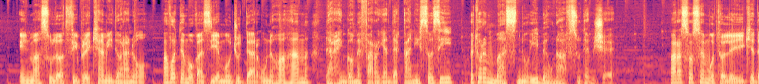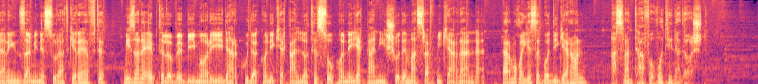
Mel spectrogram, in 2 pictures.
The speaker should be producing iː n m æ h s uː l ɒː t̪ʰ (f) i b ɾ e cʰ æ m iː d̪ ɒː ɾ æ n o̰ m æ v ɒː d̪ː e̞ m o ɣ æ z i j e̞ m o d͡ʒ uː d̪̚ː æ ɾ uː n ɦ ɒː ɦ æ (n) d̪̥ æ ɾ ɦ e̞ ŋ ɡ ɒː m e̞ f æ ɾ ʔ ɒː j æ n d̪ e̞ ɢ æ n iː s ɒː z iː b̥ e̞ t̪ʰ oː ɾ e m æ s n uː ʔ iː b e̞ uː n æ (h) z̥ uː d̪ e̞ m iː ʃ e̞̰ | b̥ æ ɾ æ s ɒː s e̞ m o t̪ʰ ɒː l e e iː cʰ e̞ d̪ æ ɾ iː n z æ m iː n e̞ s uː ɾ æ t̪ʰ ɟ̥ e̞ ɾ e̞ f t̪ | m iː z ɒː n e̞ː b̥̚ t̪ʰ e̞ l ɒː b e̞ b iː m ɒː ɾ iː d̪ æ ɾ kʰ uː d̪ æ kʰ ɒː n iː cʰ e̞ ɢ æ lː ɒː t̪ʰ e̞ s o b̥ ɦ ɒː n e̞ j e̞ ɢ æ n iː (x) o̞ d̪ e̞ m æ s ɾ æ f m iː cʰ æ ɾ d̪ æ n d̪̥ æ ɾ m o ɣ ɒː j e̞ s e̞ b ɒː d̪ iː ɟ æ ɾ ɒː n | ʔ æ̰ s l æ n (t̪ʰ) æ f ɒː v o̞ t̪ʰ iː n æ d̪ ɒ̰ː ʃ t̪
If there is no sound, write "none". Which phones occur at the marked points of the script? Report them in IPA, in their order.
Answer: f, m, f, ʃ, t̪ʰ

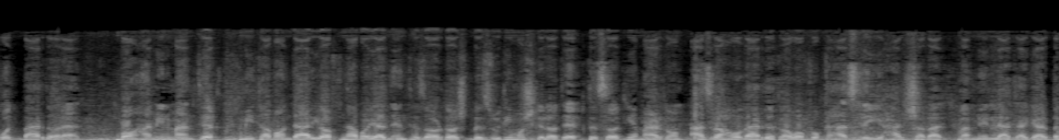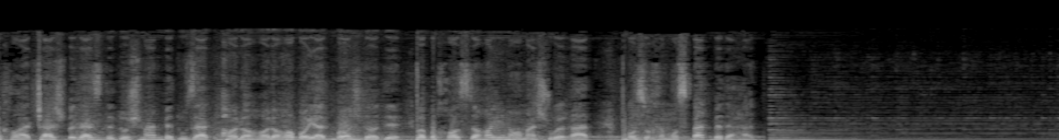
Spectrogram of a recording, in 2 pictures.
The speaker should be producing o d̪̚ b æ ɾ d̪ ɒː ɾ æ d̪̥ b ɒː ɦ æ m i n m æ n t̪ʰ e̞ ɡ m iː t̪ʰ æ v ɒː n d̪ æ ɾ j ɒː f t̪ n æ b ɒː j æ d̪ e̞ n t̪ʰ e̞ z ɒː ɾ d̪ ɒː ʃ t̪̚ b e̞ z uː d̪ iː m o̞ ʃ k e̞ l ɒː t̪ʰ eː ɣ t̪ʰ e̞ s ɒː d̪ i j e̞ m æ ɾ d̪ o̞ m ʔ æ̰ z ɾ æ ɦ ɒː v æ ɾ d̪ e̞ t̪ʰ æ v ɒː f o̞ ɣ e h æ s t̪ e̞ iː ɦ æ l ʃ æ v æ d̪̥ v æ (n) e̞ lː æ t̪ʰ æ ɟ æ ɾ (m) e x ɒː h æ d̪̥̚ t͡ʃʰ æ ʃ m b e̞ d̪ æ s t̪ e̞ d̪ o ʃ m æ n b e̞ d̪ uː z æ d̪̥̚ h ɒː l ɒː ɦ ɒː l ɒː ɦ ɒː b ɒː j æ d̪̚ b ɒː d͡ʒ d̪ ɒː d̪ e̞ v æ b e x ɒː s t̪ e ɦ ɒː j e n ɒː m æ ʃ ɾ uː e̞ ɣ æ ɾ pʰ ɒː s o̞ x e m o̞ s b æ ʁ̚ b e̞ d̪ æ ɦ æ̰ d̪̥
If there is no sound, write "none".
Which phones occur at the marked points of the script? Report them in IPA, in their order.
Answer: m, b

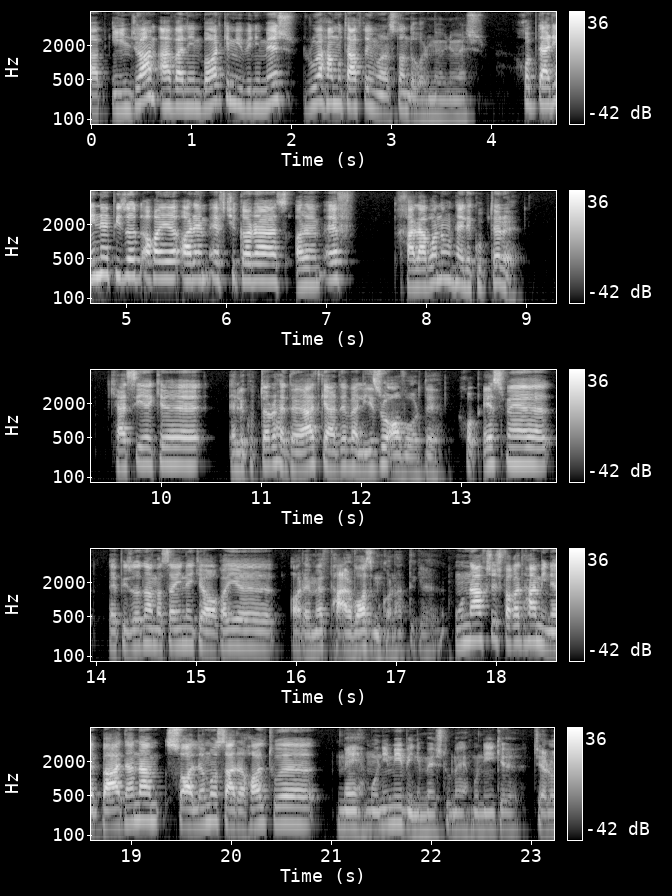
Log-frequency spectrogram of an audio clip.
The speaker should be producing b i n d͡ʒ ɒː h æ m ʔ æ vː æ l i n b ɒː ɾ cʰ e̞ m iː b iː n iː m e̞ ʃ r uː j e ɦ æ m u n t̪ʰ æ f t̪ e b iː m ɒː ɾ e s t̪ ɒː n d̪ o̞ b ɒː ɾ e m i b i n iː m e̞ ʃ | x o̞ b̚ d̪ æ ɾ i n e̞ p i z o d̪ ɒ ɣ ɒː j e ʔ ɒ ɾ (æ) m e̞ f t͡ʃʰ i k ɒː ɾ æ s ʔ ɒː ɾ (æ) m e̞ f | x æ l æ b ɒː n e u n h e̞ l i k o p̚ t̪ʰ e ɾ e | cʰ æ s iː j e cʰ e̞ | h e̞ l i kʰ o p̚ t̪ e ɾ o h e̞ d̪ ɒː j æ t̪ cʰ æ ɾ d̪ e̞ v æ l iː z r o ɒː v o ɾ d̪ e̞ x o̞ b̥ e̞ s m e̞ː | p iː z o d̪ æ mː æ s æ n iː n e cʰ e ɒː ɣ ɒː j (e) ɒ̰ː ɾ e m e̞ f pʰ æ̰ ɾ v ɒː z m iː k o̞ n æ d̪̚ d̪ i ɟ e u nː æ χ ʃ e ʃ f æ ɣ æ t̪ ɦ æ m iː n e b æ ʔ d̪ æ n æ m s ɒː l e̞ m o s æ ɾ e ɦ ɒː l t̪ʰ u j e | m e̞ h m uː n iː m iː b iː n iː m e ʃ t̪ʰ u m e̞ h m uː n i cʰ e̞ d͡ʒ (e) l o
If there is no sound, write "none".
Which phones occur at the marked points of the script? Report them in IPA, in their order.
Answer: e, e, e, e

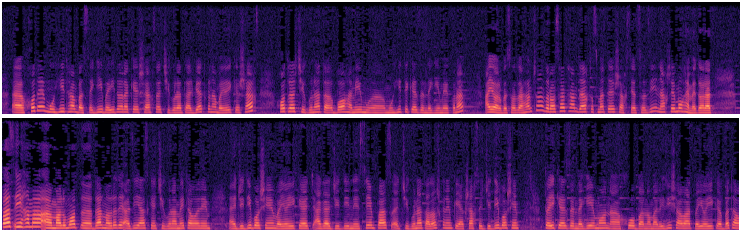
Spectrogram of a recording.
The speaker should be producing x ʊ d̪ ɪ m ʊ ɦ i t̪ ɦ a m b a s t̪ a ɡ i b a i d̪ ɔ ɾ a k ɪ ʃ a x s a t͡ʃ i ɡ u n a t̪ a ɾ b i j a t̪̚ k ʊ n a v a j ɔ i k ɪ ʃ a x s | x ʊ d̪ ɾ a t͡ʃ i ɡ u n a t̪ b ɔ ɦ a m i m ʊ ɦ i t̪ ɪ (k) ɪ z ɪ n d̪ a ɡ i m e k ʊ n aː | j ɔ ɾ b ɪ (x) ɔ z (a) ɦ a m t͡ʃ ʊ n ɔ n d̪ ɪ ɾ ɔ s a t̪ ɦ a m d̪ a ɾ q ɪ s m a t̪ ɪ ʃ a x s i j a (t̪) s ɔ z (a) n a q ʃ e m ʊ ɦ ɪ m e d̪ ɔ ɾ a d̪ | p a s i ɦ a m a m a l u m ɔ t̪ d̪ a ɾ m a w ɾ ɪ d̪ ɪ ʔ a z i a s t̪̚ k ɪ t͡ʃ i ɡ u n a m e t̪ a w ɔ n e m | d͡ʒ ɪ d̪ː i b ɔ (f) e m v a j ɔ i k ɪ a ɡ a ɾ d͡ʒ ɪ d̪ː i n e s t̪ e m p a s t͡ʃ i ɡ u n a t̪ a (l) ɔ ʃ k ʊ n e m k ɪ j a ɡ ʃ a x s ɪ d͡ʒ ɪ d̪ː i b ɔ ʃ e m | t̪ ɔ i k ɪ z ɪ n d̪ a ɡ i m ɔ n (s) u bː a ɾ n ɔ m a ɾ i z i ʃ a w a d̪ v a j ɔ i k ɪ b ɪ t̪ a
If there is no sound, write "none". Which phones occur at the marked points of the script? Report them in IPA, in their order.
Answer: k, s, a, t̪, i, ʃ, l, x

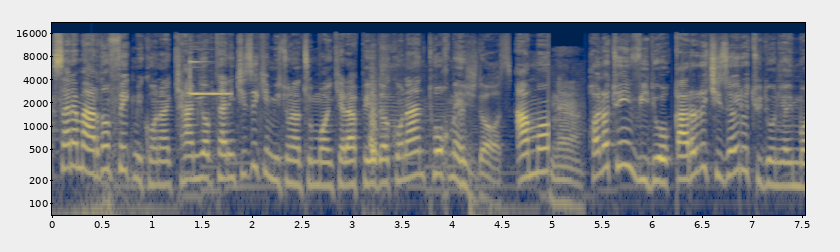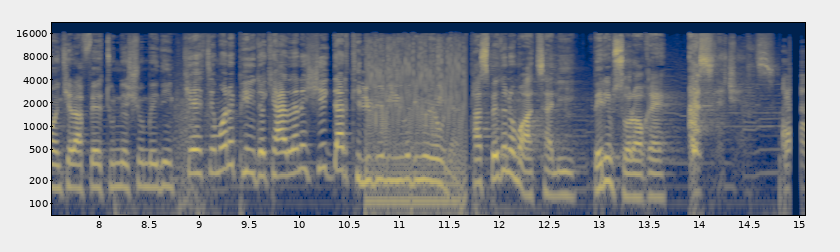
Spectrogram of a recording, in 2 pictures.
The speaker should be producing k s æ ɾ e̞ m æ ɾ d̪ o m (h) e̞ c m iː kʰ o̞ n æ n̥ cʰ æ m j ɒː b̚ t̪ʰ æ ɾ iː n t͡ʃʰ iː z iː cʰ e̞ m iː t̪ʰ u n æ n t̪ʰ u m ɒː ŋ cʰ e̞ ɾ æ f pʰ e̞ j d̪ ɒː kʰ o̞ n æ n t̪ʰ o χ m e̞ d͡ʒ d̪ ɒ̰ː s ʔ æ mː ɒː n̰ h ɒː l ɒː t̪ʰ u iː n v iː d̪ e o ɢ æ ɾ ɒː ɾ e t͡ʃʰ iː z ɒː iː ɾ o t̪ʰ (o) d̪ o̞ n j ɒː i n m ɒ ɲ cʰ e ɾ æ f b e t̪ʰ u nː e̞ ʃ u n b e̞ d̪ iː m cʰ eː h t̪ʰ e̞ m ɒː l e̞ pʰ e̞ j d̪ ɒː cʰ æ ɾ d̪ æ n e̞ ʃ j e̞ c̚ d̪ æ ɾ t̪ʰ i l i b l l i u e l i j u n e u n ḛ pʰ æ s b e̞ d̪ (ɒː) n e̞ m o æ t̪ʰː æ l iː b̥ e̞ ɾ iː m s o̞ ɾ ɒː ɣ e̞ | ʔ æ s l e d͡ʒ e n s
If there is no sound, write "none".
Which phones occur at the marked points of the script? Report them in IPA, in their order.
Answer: f, u, uː

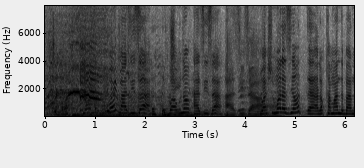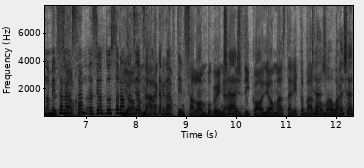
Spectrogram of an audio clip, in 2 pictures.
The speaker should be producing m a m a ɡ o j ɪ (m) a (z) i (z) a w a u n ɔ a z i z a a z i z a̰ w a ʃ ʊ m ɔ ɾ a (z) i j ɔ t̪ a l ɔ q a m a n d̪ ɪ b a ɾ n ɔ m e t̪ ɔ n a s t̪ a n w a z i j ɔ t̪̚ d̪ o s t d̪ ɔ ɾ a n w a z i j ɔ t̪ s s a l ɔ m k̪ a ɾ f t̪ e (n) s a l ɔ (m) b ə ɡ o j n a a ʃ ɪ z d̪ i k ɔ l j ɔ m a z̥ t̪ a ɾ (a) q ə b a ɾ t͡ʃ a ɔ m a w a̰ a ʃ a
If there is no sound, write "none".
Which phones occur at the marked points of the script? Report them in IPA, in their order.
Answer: m, z, z, z, n, m, i

